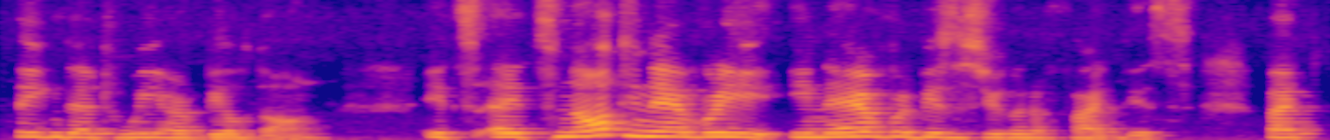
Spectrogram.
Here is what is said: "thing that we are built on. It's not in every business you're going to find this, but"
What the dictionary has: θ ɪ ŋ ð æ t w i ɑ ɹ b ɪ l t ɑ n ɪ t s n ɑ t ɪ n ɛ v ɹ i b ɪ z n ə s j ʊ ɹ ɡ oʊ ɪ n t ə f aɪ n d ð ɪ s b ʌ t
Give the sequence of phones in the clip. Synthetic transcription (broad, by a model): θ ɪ ŋ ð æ t w i ɑ ɹ b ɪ l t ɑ n ɪ t s n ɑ t ɪ n ɛ v ɹ i b ɪ z n ə s j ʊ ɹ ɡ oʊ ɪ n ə f aɪ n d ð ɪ s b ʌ t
